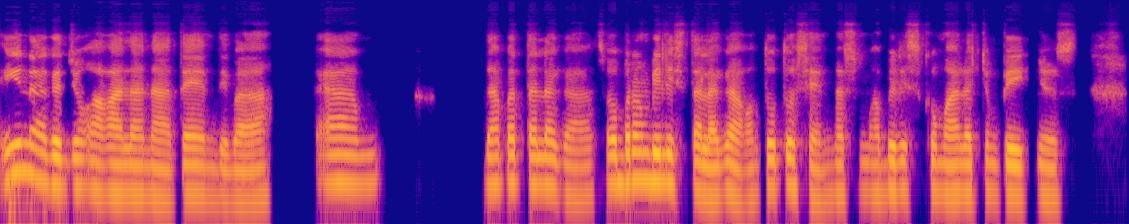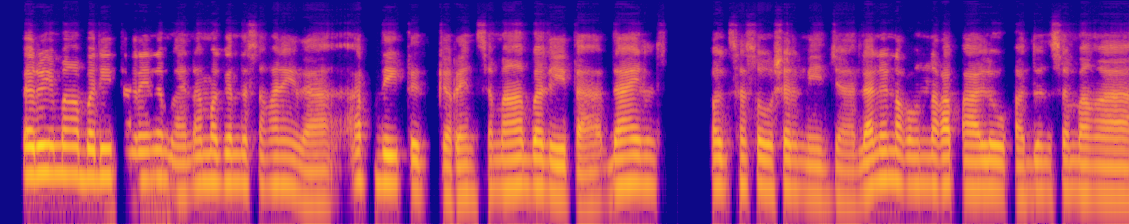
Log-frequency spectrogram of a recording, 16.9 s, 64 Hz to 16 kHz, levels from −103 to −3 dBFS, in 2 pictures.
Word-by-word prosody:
iyon 225 +3 +3
na 195 - +2
agad 165 -2 +5
yung 160 - +1
akala 140 -1 +1
natin, 130 +1 -1
'di 120 - -4
ba? 120 +1 -1 0.4
Um, 175 0 -2 0.8
dapat 170 +1 0
talaga, 150 -6 -1
sobrang 180 +2 +3
bilis 180 -1 +3
talaga 135 -2 +2
kung 130 - -8
tutusin, 155 -5 -1
mas 140 0 -5
mabilis 145 +1 -2
kumalat 140 -1 0
yung 140 -2 -9
fake 130 -2 +2
news. 125 -2 -5 0.6
Pero 215 +1 +8
yung 220 0 +4
mga 215 -1 +4
balita 205 0 +2
rin 190 +1 +2
naman 155 -7 -2
ang 170 - 0
maganda 180 0 +1
sa 170 - -7
kanila, 130 -9 -2 0.2
updated 175 -5 +1
ka 135 - 0
rin 135 0 0
sa 150 - -7
mga 155 +1 +3
balita, 140 -8 +2 0.2
dahil 165 +1 +3 0.5
'pag 160 -1 +1
sa 165 - -3
social 155 -1 +1
media, 130 -3 -5
lalo 160 +7 +3
na 185 - +1
kung 165 0 -2
naka-follow 150 -2 +2
ka 135 - -2
dun 145 -1 -4
sa 150 - -1
mga, 135 -2 0
150 Hz, 180 wpm, -24 LUFS, 135-170 Hz, 0.8 s, Pero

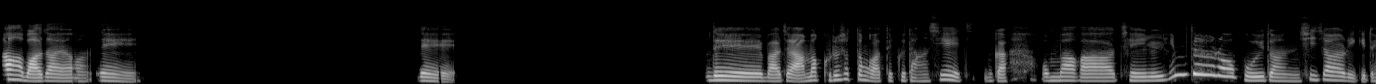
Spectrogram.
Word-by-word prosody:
아 225 -2 +7
맞아요. 155 -2 +2
네. 155 -6 -3 2.8
네. 155 -8 -1 2.5
네. 190 -3 +4
맞아요. 155 0 +1
아마 145 +7 +2
그러셨던 215 +3 -4
것 165 - -1
같아요. 150 +3 -7
그 175 - -6
당시에 175 +5 -3
지 - - -29
그러니까 160 -2 -3 0.3
엄마가 170 -2 0
제일 180 +2 -1
힘들어 445 - +3
보이던 180 - -1
시절이기도 180 -7 -3
175 Hz, 195 characters per minute, -24 LUFS, 160-200 Hz, 2.8 s, 아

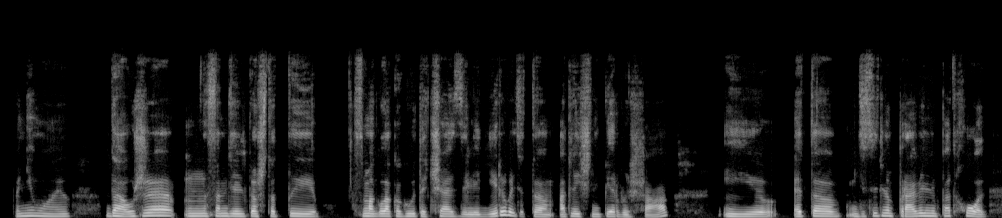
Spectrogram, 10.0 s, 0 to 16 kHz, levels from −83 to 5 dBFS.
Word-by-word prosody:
Понимаю. 175 -2 -3 0.3
Да, 180 -3 +4
уже, 210 +5 +3
м, 180 0 0
на 180 - +1
самом 185 0 0
деле 175 -1 +1
то, 180 +1 +2
что 170 -1 -1
ты 170 -1 0 0.4
смогла 180 -1 +3
какую-то 175 -1 -1
часть 170 -3 -1
делегировать, 155 - +1
это 150 -2 -1
отличный 155 0 -2
1 145 -4 -1
шаг, 135 - -2 0.5
и 160 -2 +2 0.3
это 170 0 +2
действительно 195 +5 -2
правильный 180 +3 +2
подход. 190 -3 0
175 Hz, 140 wpm, -22 LUFS, 160-185 Hz, 0.5 s, Да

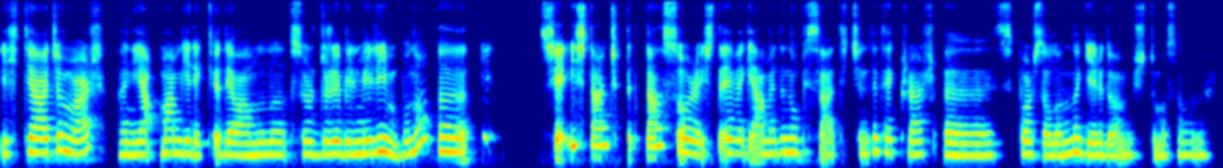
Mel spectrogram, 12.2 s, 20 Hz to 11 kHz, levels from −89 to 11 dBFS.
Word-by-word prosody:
ihtiyacım 235 +3 +3
var, 225 +6 0
hani, 205 0 -2
yapmam 225 +2 0
gerekiyor 205 -2 0
devamını 205 +1 -1
sürdürebilmeliyim 215 +1 +2
bunu. 355 - 0
Iıı, 250 -1 +4 0.2
i - - -1 0.5
şey - - +5
işten 175 - +3
çıktıktan 165 0 -1
sonra, 220 +4 +2
işte, 215 +1 -4
eve 230 -1 +2
gelmeden 220 +2 -1
o 235 -2 -1
1 - - -16
saat - - -5
içinde 250 - -4
tekrar, 220 -2 -4
eee, 195 -1 0
spor 210 +2 -3
salonuna 200 +3 0
geri 200 -3 0
dönmüştüm 190 +1 -4
o - - -6
zamanlar. 200 0 -8
215 Hz, 140 wpm, -25 LUFS, 200-235 Hz, 0.5 s, şey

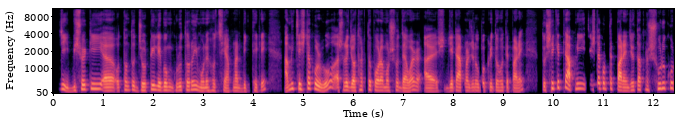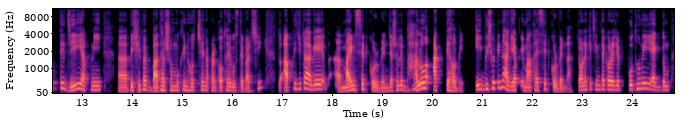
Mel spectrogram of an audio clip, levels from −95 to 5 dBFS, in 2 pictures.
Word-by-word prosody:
জ্বি, 185 - +2 0.2
বিষয়টি 175 +8 +2 0.2
অ্যা 125 - +6 0.2
অত্যন্ত 150 +5 -5 0.2
জটিল 135 +5 +2
এবং 140 +1 +3
গুরুতরই 145 +4 0
মনে 120 +1 +1
হচ্ছে 130 -1 -6
আপনার 120 +2 -3
দিক 115 - -4
থেকে। 125 +3 -2 0.5
আমি 190 - +2
চেষ্টা 195 +2 +4
করবো 140 -9 +5 0.2
আসলে 135 +4 +1
যথার্থ 150 +4 0 0.2
পরামর্শ 130 -2 +2 0.2
দেওয়ার 115 +7 +2 0.2
আর 115 0 +3 0.2
সে - - -7
যেটা 125 +1 +2
আপনার 130 +1 -3
জন্য 130 0 -3
উপকৃত 135 0 -4
হতে 125 - -3
পারে। - - +1 0.4
তো - - -2
সেক্ষেত্রে 235 +3 +2
আপনি 200 0 -3 0.2
চেষ্টা 170 +5 -1
করতে 205 0 0
পারেন 135 -3 +7
যেহেতু 145 +4 -2
আপনার 155 -1 -8
শুরু 205 +1 +1
করতে 215 0 -2 0.2
যেয়েই 165 +9 +2
আপনি 155 +1 -6 0.5
আ - - +1 0.2
বেশিরভাগ 165 +4 0
বাধার 140 +6 +3
সম্মুখীন 145 +1 -4
হচ্ছেন 135 +3 -4
আপনার 135 -2 -4
কথায় 140 +3 -2
বুঝতে 125 0 -5
পারছি। 110 - -5 0.4
তো - - -5
আপনি 210 - -4
যেটা 200 +1 +2
আগে 180 +1 +2 0.4
আ - - +2 0.2
মাইন্ড 155 +6 +6
সেট 190 -1 +1
করবেন 115 -1 -2
যে 135 - -2
আসলে 165 +2 -1 0.2
ভালো 150 +7 +4 0.3
আঁকতে 150 +2 -2
হবে, 130 - -1 0.3
এই 175 - 0
বিষয়টি 220 +4 -1
না - - +2
আগে 150 -1 0
আপনি 150 - -8
মাথায় 145 +4 -2
সেট 195 +2 -3
করবেন 110 -3 -1
না। - - -6 0.3
অনেকে 160 0 -4
চিন্তা 175 0 -1
করে 170 -1 +5
যে - - +2 0.2
১ম 175 +3 -2
এই 205 - -2
একদম 150 +2 -4
150 Hz, 185 wpm, -23 LUFS, 130-175 Hz, 0.5 s, পারেন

